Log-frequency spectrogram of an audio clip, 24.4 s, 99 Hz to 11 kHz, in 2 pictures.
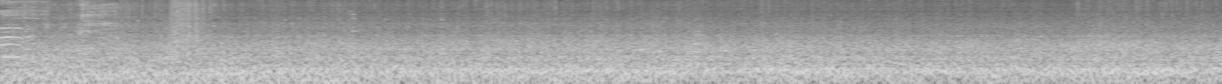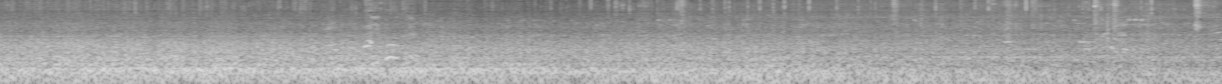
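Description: Cabin noise of a Boeing 747 on its landing rollout, spoilers raised: loud, steady engine and runway rumble that eases a little near the end as the jet slows.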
